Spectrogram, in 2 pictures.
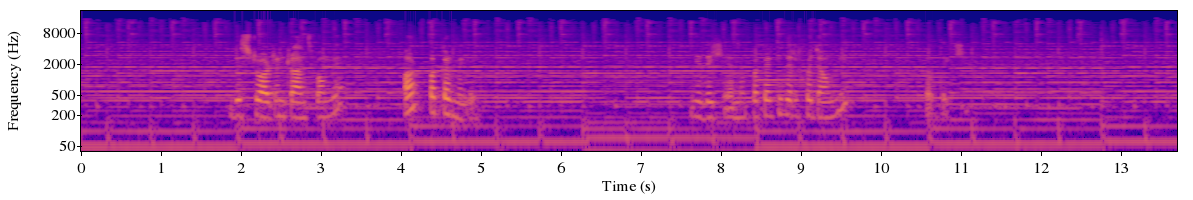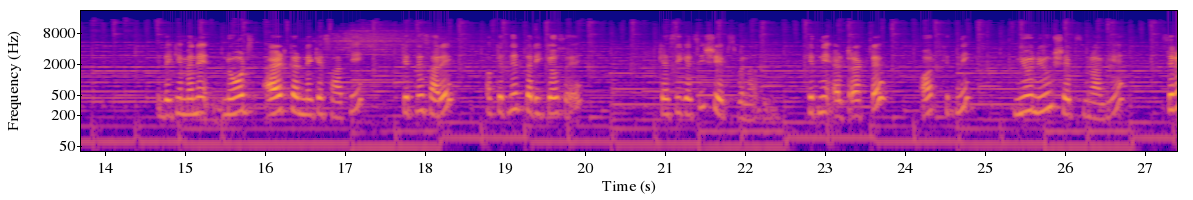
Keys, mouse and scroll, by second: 4.3-11.7 drag.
